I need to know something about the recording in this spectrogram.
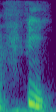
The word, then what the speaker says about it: fil: Le petit chat, okay, qui se fait brûler par le fil des lumières du sapin de Noël.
